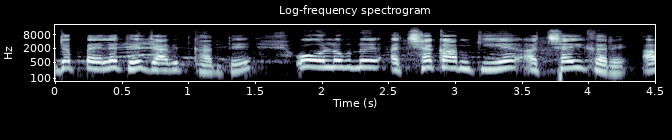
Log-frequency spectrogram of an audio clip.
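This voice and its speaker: A woman talks in a high pitch. The variation in her pitch is ordinary. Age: 60s. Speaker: local resident interviewed on street. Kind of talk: street interview.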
